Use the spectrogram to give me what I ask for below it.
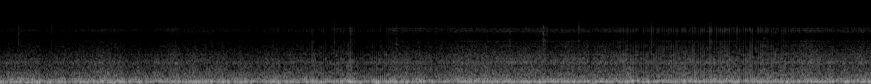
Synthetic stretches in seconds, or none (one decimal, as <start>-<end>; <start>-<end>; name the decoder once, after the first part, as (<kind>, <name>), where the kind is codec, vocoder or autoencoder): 3.0-3.9 (vocoder, BigVGAN v2); 6.2-8.0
